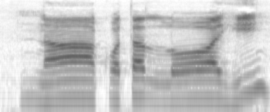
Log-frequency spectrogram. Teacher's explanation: হাটা একটু টান হয়ে যাচ্ছে, হা টান হবে না।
